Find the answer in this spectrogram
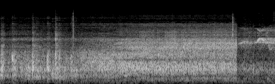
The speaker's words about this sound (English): This guy's really neat. This is aromatherapy stereo machine from Radio Shack. And listen, one of them is Train Wheels.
